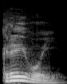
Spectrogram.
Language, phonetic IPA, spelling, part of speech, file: Russian, [krə(j)ɪˈvoj], краевой, adjective, Ru-краевой.ogg
- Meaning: 1. krai; regional 2. edge, border, frontier, boundary 3. marginal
